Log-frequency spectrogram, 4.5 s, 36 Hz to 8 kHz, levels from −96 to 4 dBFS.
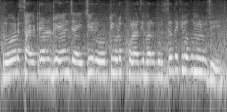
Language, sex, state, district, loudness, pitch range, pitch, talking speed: Odia, male, Odisha, Nuapada, -11 LUFS, 205-235 Hz, 220 Hz, 160 wpm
